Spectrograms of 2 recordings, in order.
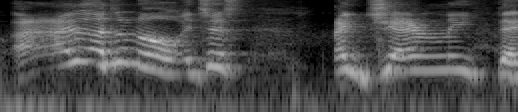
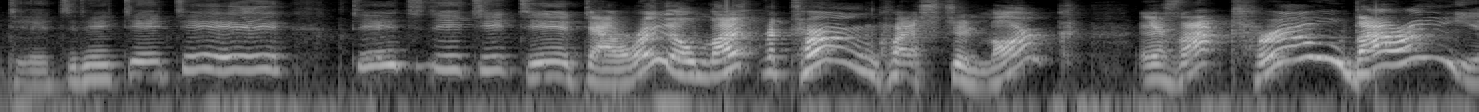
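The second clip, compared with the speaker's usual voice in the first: clickbait parody; 3 semitones higher, 3 dB louder than usual. Retold or imitated.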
